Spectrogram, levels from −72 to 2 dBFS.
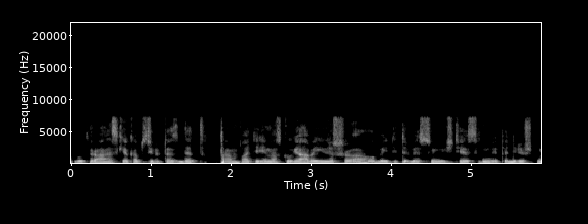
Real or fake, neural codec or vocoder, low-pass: fake; codec, 24 kHz, 0.9 kbps, WavTokenizer, medium speech release version 2; 7.2 kHz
